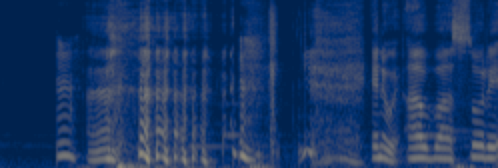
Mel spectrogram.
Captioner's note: laughs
